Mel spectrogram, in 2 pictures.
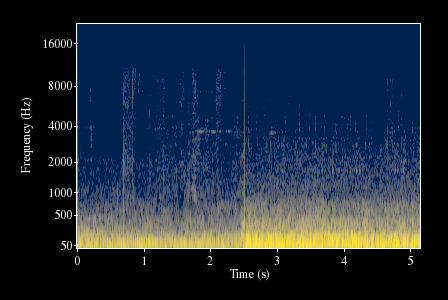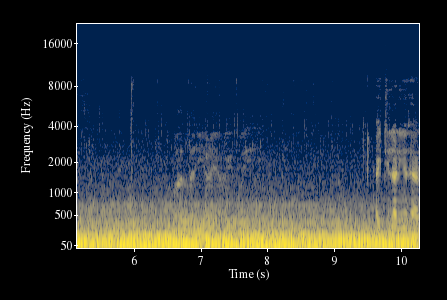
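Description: Steady low rumble of a small car's engine and tyres heard from inside the cabin while driving, stepping up markedly louder about two and a half seconds in and then holding steady.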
